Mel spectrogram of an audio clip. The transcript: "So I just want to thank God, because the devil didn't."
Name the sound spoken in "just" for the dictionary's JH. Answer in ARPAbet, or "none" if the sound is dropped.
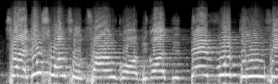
JH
